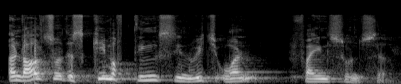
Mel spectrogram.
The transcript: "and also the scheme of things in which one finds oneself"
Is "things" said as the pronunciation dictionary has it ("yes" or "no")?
no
